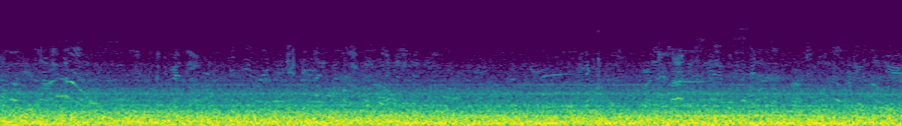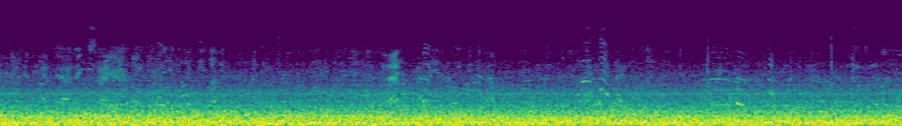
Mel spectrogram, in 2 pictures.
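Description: A jet airliner's engines roar with a steady low rumble, heard from inside the cabin.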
